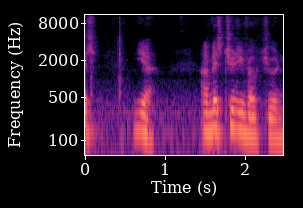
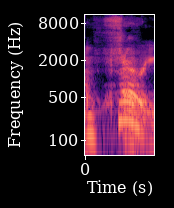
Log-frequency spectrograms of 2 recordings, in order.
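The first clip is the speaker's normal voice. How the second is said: loud, rude, grudging, disrespectful tone; 2 semitones higher, 5 dB louder than usual. Apologizing to a teacher after being scolded: rude apology. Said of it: "Say you're sorry nicely".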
